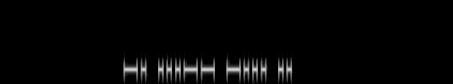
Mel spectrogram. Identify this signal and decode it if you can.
Morse code, heard as a keyed tone, about 28 wpm, 700 Hz. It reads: N3BI
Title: USA Call Signs - 4 Characters - Repeated 2x - 28wpm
